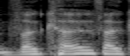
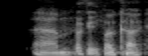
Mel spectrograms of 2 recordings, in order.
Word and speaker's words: Voceaux: Well, called, I don't even know how to pronounce it, Voco. Have you heard of these people? – I know. – And it's spelt V-O-C-E-A-U-X, as in a bit Frenchy sounding.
